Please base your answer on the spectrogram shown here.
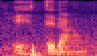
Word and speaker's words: احترام: اس طرح نظر آئے، اور تلفظ کے لیے یہاں زیر ہے، الف کے نیچے زیر ہے، تو اس کی ادائیگی کے وقت اس بات کا آپ خیال رکھیں۔ روزمرہ کی مثالوں کے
